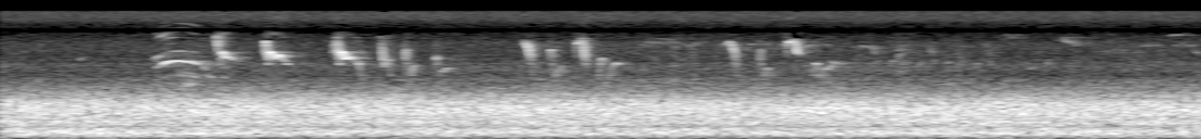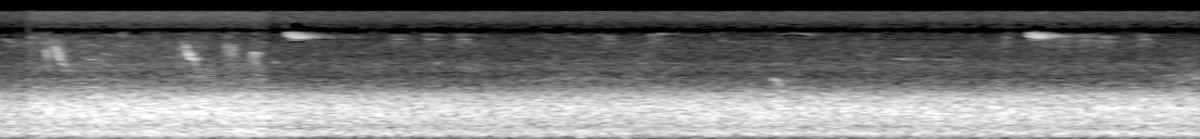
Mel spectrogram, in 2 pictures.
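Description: Small bird chirping, strings of short high notes for the first seven seconds or so, over a steady rushing background noise.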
